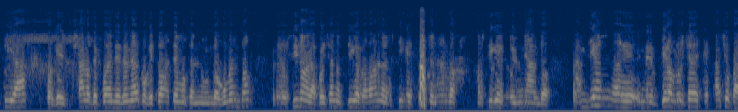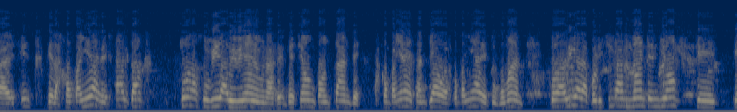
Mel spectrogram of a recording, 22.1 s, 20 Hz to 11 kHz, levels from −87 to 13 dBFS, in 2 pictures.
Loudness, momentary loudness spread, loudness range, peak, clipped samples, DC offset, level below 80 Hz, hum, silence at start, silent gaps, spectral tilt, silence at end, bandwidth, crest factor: -36 LUFS; 9 LU; 3 LU; -14 dBFS; under 0.1%; 0.5%; -74 dBFS; none; 0.05 s; none; -4.5 dB/octave; 0 s; 8.4 kHz; 22 dB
